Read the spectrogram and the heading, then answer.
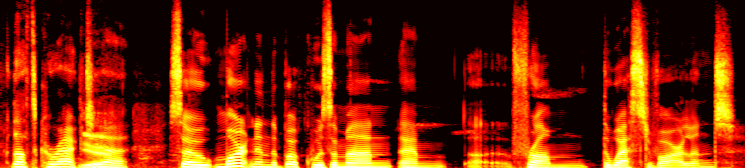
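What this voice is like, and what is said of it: Irish accent. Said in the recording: “I'm Irish, as you can probably tell from accent. ... It's the Irish accent.”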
